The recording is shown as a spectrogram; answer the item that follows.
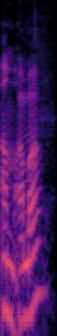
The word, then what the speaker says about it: Umma: Umma.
